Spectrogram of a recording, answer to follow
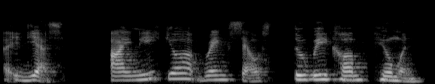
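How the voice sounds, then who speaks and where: An older woman playing a polite, coldly calculating robot wife in an amateur radio play, speaking in a measured, matter-of-fact robotic manner. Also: medium pitch, animated. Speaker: amateur radio drama actor. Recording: dull, muffled lo-fi sound.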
